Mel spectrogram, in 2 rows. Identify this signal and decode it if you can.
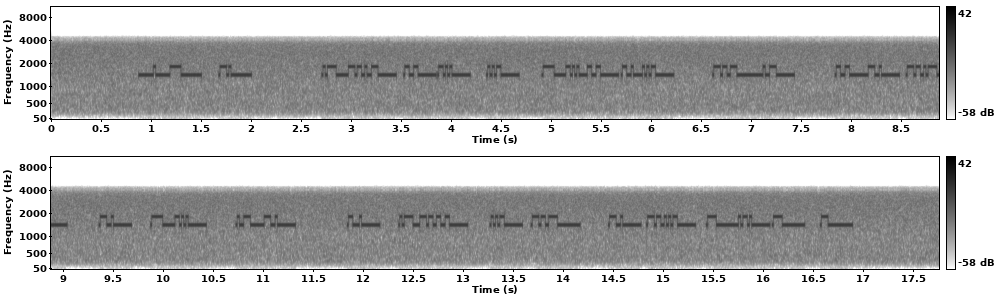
TTY/TDD text telephone tones (45.45 baud Baudot), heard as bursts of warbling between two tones, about 400 Hz shift, 1600 Hz centre, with phone line noise. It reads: THE AIRSTRIPS MAIN ENTRANCE IS ON SODOM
